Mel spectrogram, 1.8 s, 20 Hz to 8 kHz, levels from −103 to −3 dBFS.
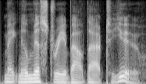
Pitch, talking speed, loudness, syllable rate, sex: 100 Hz, 260 wpm, -16 LUFS, 6.5 syllables/s, male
